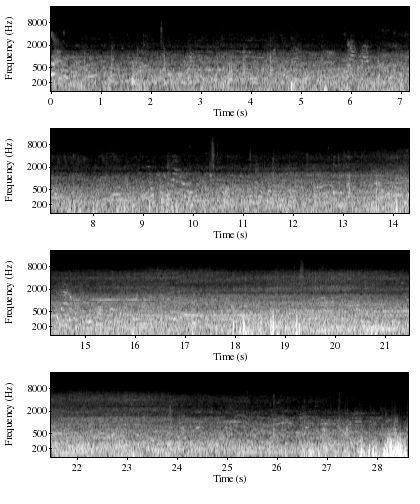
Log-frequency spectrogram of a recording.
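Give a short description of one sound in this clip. Footsteps of passers-by patter on the pavement.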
